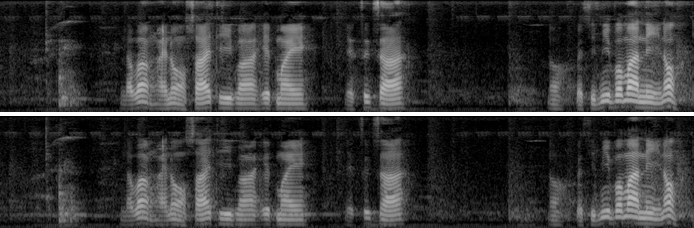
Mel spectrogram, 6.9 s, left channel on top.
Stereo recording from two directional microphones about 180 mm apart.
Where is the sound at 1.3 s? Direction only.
5° left (ahead or behind).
